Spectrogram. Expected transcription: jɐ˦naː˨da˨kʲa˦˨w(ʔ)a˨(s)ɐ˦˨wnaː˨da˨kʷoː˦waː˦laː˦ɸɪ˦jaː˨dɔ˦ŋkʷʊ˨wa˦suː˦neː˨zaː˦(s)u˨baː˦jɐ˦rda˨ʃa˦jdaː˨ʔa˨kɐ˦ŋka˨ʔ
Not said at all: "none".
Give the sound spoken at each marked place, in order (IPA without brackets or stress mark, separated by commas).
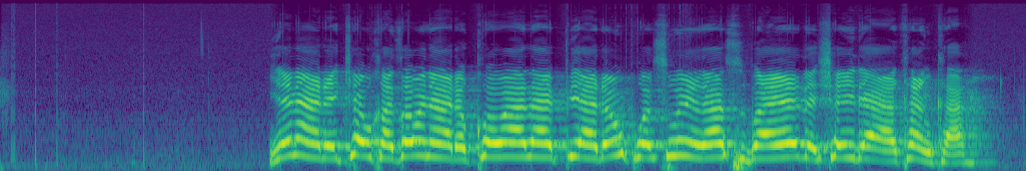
k, z, s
